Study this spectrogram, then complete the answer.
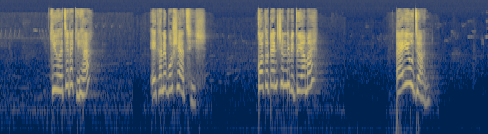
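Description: A young woman shouts angrily in bursts, close by.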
